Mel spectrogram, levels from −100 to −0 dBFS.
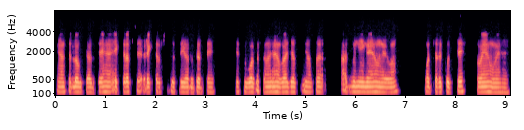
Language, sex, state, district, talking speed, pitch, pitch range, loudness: Hindi, male, Jharkhand, Jamtara, 235 wpm, 135 Hz, 130-135 Hz, -21 LUFS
